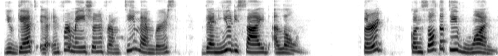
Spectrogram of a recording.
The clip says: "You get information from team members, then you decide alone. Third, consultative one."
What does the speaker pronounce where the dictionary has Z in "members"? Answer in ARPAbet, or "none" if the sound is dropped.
S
